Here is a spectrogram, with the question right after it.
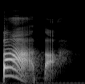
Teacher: Baba has the fourth falling tone · the number 八 has the first flat tone, whereas 爸爸 has the fourth falling tone.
